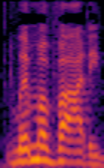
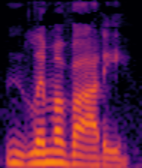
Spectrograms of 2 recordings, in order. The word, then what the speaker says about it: Limavady: Limavady. Did I say it right, Eric? – Nailed it. – Limavady.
